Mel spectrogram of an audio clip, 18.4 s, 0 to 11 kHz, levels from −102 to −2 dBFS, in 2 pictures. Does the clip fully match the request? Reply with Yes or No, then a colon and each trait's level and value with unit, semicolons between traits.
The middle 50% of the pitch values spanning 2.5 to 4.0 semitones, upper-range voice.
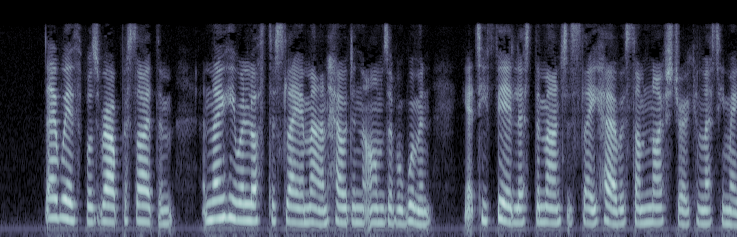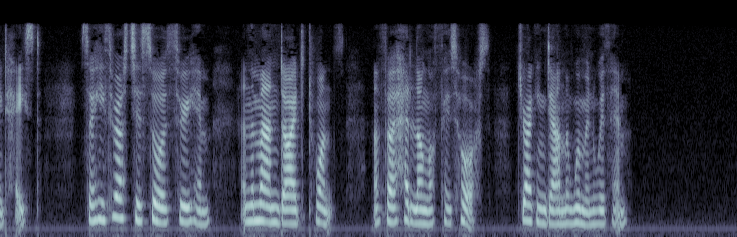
Yes: average, 2.8 semitones; high, 210 Hz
